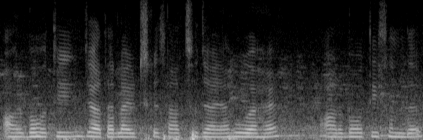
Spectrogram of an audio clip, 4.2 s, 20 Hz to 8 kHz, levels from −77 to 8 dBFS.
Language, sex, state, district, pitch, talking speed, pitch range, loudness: Hindi, female, Punjab, Pathankot, 220 Hz, 200 wpm, 215-230 Hz, -17 LUFS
